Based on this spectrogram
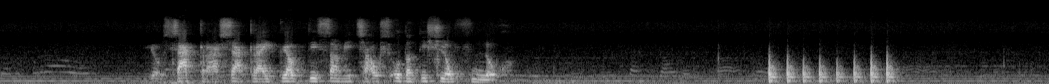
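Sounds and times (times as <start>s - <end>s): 
faint low hum: 0.0s - 10.4s
speech: 1.5s - 5.2s
knocking on a door: 7.7s - 9.1s.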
